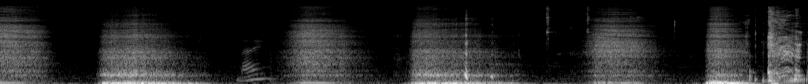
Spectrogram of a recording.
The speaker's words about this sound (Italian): Devi sollevarti la maglietta. La maglietta, tiriamo su, tiro su la maglia. La maglietta. Fare dei respiri profondi.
